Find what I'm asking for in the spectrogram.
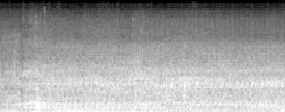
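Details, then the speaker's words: Old machine from the same barn starting easily, then settling into an even, steady low rumble with no misfires or tapping; a healthy idle. "That sounds really happy."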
